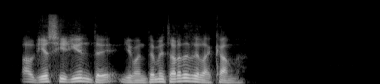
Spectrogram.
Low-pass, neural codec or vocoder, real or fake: 10.8 kHz; codec, 16 kHz in and 24 kHz out, 0.8 kbps, FocalCodec, streaming, 65536 codes; fake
